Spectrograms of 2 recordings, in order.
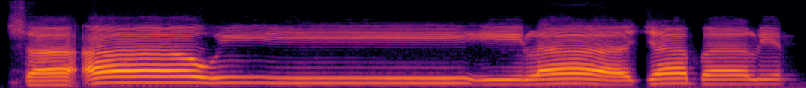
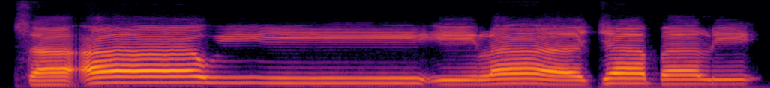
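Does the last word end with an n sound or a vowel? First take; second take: n sound; vowel. First: The last word ends with an n sound. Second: The last word ends with a vowel. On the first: The speaker calls it wrong. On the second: The speaker calls it right.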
